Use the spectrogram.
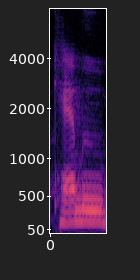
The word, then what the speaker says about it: Camus: come on English come on but Camus is pronounced Camus but spelled see a mus if you read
